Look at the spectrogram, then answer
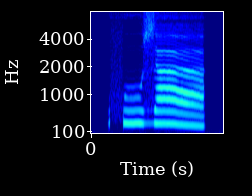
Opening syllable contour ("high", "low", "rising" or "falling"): high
